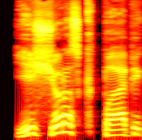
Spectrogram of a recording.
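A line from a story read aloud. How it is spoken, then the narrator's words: Shout. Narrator (Russian): кричала Полина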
